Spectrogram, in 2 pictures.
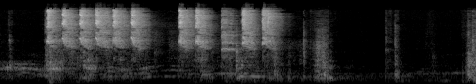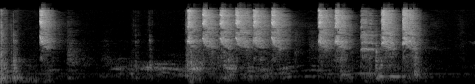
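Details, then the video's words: Blue-black grassquit females calling to rouse males, 'macheando' style: repeated bursts of high, harsh, buzzy notes strung in quick runs of four to seven, separated by short pauses and faint clicks. "Fêmea de Tiziu macheando"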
